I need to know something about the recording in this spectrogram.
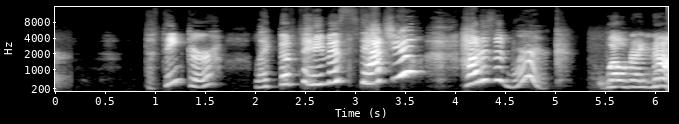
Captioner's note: on phone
